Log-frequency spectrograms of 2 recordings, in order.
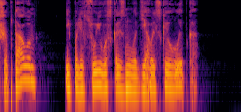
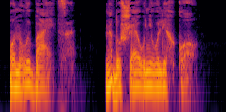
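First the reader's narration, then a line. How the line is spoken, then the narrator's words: Hermit whispering. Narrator (Russian): прошептал пустынник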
